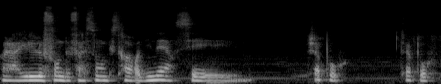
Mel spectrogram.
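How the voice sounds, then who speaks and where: Music plays behind a woman as she talks. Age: 60s. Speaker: cancer patient. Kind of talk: testimony. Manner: halting.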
